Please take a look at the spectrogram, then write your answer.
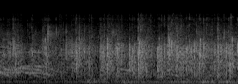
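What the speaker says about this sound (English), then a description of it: "Give her a great big round of applause." A crowd applauds at a Georgia campaign rally in Statesboro, heard as a faint, steady wash of clapping from a distance.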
